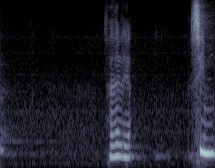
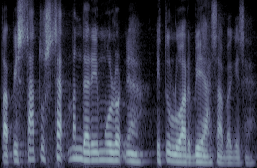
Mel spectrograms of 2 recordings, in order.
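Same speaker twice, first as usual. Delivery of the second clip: ordinary talk, nothing marked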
